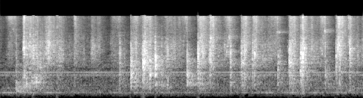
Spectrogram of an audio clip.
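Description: A deck of oracle cards being shuffled by hand: a run of short, irregular swishing strokes with brief pauses between them.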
